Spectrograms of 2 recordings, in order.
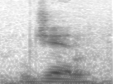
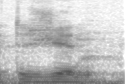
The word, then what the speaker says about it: Djinn: Or some people say Djinn. Jin. Some people pronounce the D. Don't know why. Those are the same people that say knife instead of knife. So. Yeah, I mean they're wrong.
